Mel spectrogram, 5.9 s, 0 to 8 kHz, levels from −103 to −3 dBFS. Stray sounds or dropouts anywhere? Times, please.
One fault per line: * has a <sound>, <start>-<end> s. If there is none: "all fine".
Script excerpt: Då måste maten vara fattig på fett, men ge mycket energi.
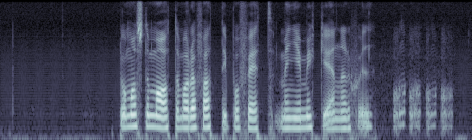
* has a laugh, 4.9-5.7 s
